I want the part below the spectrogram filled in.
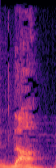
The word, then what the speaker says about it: DAW: Se pronuncia DO, pero se escribe DAW.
